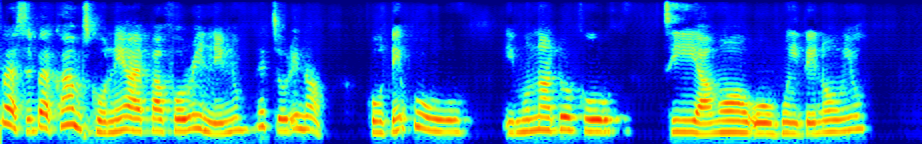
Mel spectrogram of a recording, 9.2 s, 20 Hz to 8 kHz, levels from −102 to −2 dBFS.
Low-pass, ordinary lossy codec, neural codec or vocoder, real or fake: none; none; codec, 16 kHz, 1 kbps, X-Codec, WavLM features, trained on Multilingual LibriSpeech; fake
